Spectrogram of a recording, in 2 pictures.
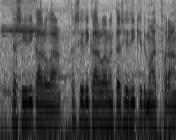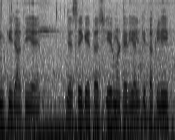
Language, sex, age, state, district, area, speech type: Urdu, male, 60+, Maharashtra, Nashik, rural, spontaneous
